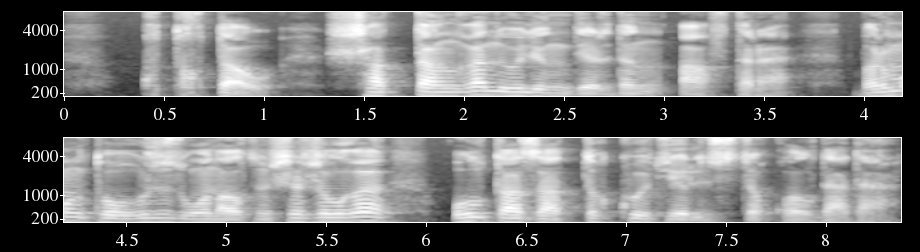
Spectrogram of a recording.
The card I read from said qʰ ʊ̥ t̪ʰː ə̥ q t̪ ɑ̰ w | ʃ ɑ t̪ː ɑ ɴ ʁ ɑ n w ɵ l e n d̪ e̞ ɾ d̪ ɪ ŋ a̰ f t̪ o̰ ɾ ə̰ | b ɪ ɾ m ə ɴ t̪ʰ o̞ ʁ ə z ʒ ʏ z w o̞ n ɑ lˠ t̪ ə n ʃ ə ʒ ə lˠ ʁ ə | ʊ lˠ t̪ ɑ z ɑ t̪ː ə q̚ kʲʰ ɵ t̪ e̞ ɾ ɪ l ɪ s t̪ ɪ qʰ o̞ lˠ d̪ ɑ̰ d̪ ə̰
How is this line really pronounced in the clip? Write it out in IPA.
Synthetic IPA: qʰ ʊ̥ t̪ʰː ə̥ q t̪ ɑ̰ w | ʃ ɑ t̪ː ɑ ɴ ʁ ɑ n w ɵ l e ŋ d̪ e̞ ɾ d̪ ɪ ŋ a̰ f t̪ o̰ ɾ ə̰ | b ɪ ɾ m ə ɴ t̪ʰ o̞ ʁ ə z ʒ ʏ z w o̞ n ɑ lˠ t̪ ə n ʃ ə ʒ ə lˠ ʁ ə | ʊ lˠ t̪ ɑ z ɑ t̪ː ə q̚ kʲʰ ɵ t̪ e̞ ɾ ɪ l ɪ s t̪ ɪ qʰ o̞ lˠ d̪ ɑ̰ d̪ ə̰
